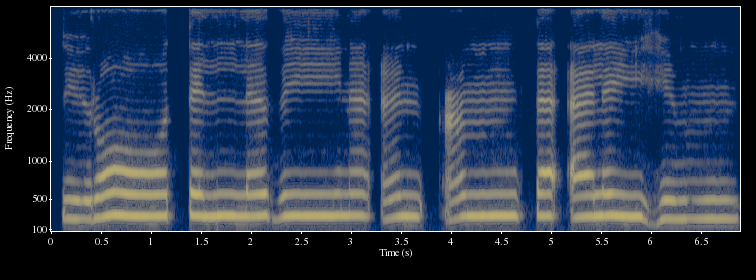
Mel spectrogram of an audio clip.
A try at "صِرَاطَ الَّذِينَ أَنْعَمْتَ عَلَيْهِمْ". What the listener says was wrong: எல்லாத்தையும் உடைக்கப்படாது. அந்த சவுண்ட் மட்டும் தான் உடைக்கணும். أنعمت عليهم. صراط الذين أنعمت அந்த ஓதல் பிழை.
